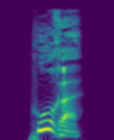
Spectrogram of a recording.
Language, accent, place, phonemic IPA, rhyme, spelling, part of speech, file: German, Germany, Berlin, /ˈhuːʁə/, -uːʁə, Hure, noun, De-Hure.ogg
- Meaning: 1. whore (female prostitute) 2. whore; slut (sexually unreserved woman); fornicatrix, fornicator (female)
